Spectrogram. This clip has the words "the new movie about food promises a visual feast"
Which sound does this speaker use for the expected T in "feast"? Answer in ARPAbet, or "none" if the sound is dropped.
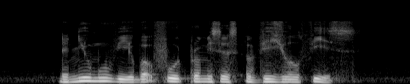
none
